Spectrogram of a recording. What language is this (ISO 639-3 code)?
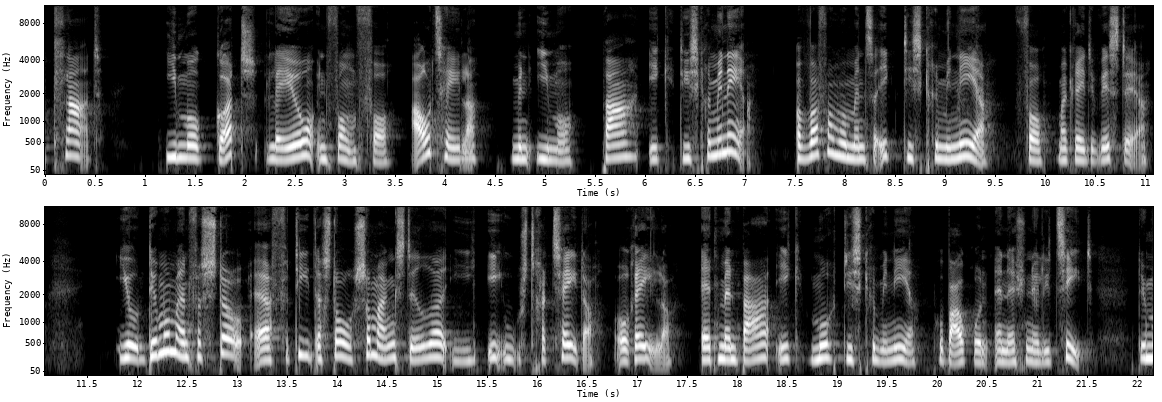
dan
